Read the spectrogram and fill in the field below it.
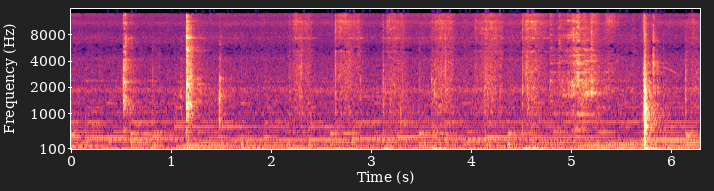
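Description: Ghee sizzles softly in a pan while peas masala cooks, broken by sharp clinks and scrapes of a utensil against the pan, several distinct knocks standing out above the quiet frying hiss.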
